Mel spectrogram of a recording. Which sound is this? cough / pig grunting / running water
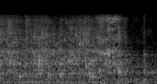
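running water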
